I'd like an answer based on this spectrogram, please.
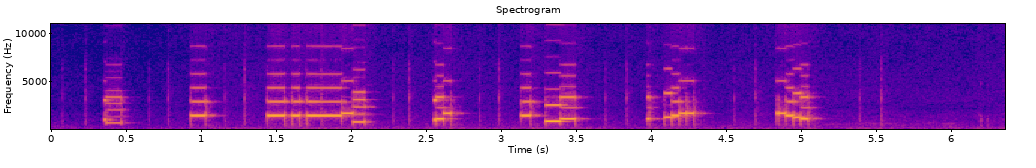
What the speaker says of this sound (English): Roger beep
